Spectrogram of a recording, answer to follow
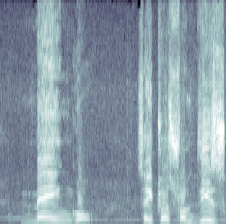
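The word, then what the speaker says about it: Mengo: the mango palace and this mango is spelled as m e n g o not M A it might sound like the fruit but it is not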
